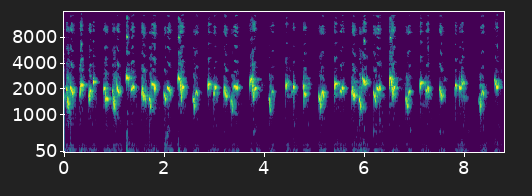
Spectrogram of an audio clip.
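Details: Female oriental magpie-robin in breeding condition calling the male: a fast, steady run of short, chirpy, slurred whistled notes, rising and falling, some with sharp high ticks, nearly continuous for nine seconds with no other sounds.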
